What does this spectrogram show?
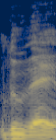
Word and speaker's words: Laufey: Or Louve, that's how you pronounce her name, right? Because she's Icelandic.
